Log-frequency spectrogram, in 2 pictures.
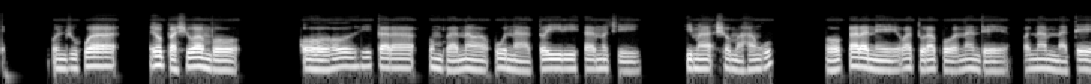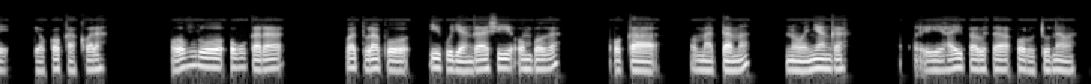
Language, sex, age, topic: Oshiwambo, male, 25-35, agriculture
